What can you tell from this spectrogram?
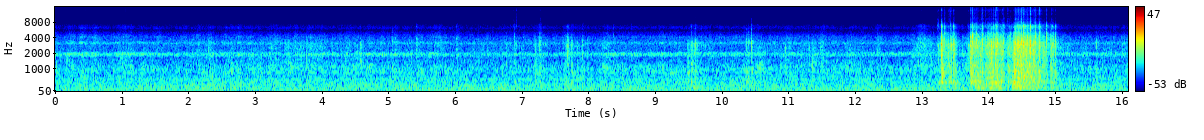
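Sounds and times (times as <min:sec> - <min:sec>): sewing machine whirring: 0:06.6 - 0:12.0, 0:12.8 - 0:15.4.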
